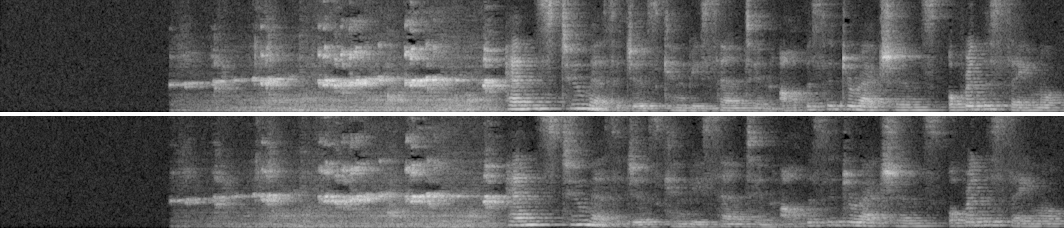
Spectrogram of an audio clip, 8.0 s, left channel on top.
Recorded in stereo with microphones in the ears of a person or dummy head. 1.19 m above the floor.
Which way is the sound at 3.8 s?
50° left (ahead or behind).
